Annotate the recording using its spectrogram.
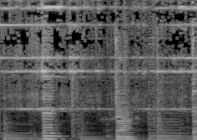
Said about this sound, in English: Ooh, I hear some bells.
